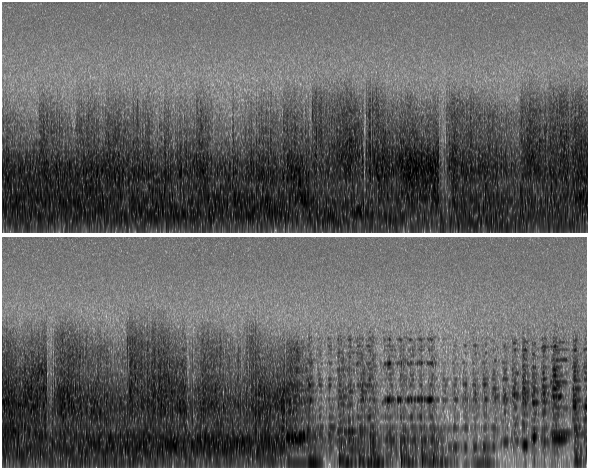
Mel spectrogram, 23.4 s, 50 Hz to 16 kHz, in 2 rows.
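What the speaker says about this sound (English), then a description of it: "the people of France get a heartening close-up of the Royal Air Force destroying the war plants" RAF bombing of war plants in France in 1943, a dense, continuous rumble of blasts and thuds that stays loud for most of the stretch, then gives way to a thinner, choppier sound near the end, with no talking.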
